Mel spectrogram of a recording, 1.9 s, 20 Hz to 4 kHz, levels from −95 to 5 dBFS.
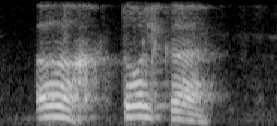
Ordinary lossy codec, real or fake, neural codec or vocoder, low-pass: Opus, 24 kbps; real; none; 3.6 kHz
